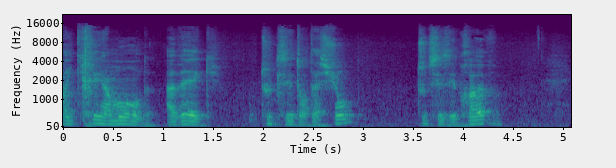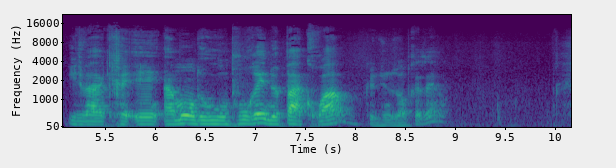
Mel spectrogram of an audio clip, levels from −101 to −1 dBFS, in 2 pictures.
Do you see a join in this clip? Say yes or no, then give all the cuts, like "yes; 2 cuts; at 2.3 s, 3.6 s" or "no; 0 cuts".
yes; 1 cut; at 1.9 s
